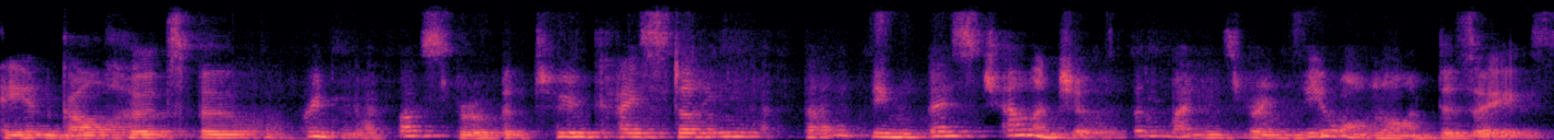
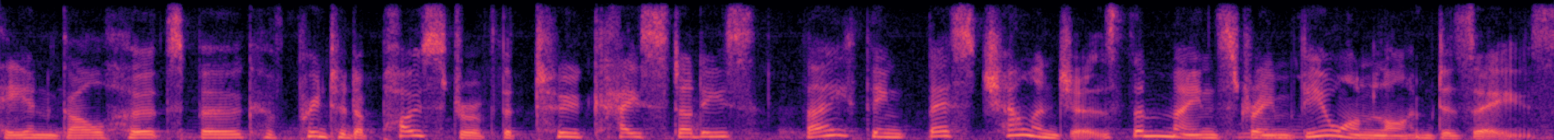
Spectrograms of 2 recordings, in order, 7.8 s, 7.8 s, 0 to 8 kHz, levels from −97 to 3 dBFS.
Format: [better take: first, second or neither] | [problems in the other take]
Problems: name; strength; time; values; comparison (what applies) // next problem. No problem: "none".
second | noise reduction (neural mask model DeepFilterNet 3)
